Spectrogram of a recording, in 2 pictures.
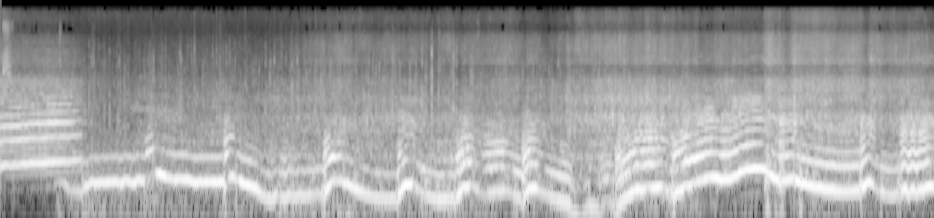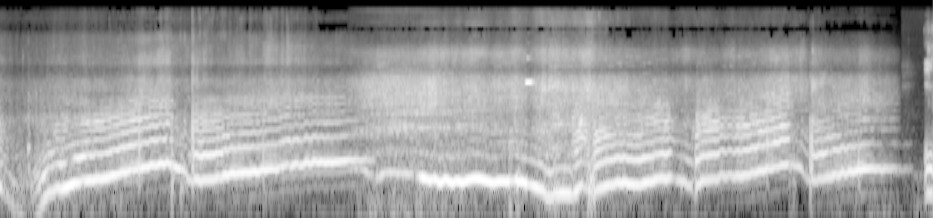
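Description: Off-road rally car engines revving hard, the pitch climbing and dropping back over and over with throttle and gear changes, across several passes. The sound fades out near the end.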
